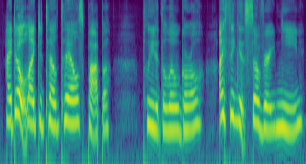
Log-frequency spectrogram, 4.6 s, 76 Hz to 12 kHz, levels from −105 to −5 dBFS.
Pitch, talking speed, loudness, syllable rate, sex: 250 Hz, 220 wpm, -20 LUFS, 5.7 syllables/s, female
